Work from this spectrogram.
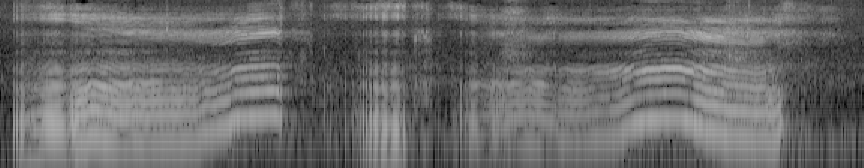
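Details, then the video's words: French Bulldog producing funny noises inside a small room: long yodel-like whines that climb, hold and bend, with a brief choppy yelp in the middle before another extended wavering moan. "French Bulldog funny noises"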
